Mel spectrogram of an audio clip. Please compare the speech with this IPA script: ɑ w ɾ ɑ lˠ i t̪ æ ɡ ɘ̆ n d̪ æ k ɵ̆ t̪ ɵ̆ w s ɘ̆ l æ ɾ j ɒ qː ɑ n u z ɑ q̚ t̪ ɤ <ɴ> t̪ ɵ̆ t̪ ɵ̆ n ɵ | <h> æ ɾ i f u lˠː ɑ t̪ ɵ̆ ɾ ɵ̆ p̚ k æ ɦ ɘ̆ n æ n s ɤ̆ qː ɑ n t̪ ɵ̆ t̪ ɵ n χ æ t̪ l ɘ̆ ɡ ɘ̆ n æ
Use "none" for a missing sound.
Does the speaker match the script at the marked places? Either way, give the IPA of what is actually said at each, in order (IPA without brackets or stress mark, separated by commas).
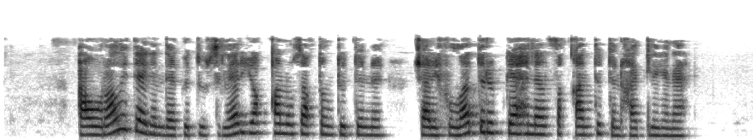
ɴ, ʃ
